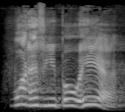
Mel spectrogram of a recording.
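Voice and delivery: high-pitched mock outrage, drawn out; indignant retold demand; mad wife. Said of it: "and she was mad".

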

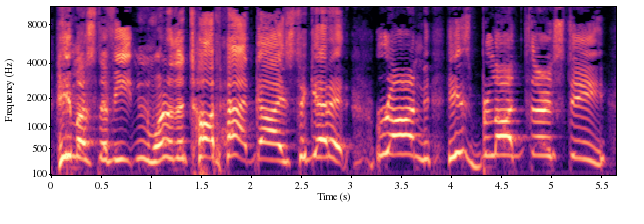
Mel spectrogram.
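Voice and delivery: very high, crying shout of alarm; frantic warning. Acted. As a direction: yell a terrified warning to everyone. Someone warns of the bear.

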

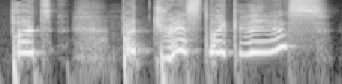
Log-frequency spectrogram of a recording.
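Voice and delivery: high, breathy-free lilting princess. Acted. Princess telling Froggy about her sisters, high voice. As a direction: play the upset princess in a high voice. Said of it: "she's like".

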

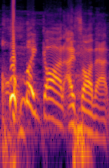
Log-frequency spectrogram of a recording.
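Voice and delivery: loud, high-pitched cry of awe; amazed outburst. Real, not acted. Player witnessing friend's great save, loudly amazed. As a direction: burst out in amazement.

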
